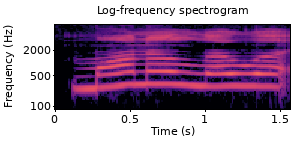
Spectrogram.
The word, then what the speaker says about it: Mauna Loa: You say them like this: Mauna Loa and Kilauea.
